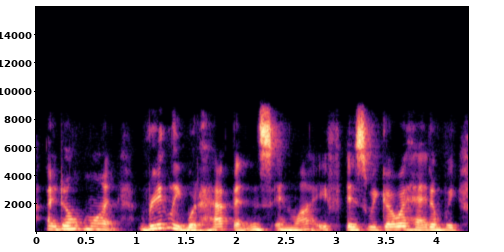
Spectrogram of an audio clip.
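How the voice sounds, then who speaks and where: With a plain, everyday voice, a woman speaks at a medium pitch and with ordinary pitch variation. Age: 60s. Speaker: home staging coach. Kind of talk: tutorial. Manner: conversational, with filler words.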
